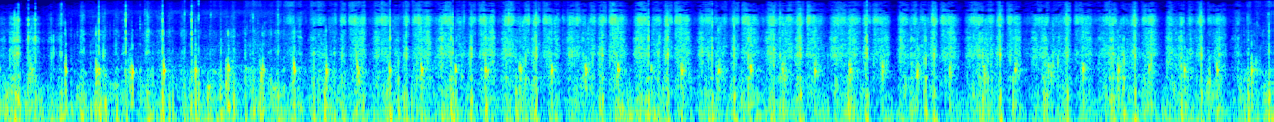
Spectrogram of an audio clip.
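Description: A horse's hooves clip-clopping on a tarmac road at a trot, a quick, even rhythm of hoof strikes.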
